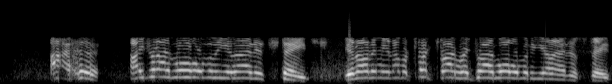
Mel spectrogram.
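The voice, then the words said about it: Boston accent. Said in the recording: “I lived in Boston for about 7 or 8 years. It's always a pleasure to hear that accent ... That's a great accent.”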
